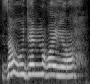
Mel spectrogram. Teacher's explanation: ഹ അക്ഷരത്തിൻ്റെ സൗണ്ടിനെ clear ആക്കിയിട്ട് ഉച്ചരിക്കുക. സൗജൻ ഗൈറഹ് സൈയുടെ സൗണ്ടിന് ഇതൊരു തേനീച്ചയുടെ മൂളൽ പോലെയുള്ള സൗണ്ട് ഉണ്ടല്ലോ, അതാണ് കൊടുക്കേണ്ടത് കേട്ടോ. സീനിൻ്റെ സൗണ്ടായി പോവാതെ നോക്കുക.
